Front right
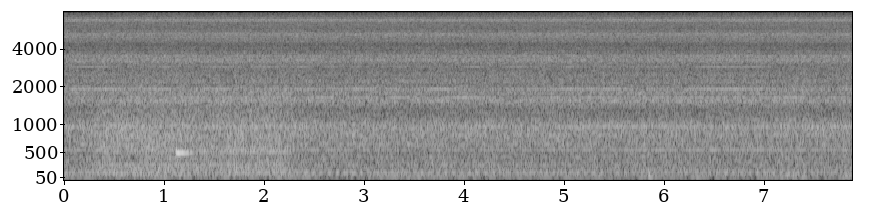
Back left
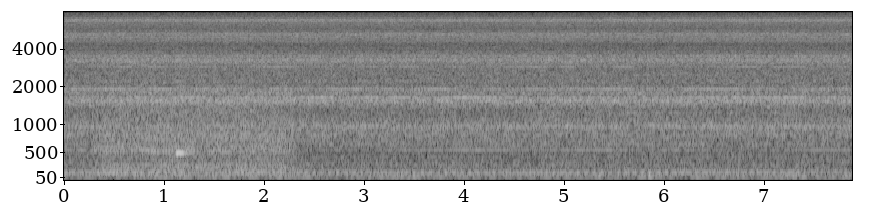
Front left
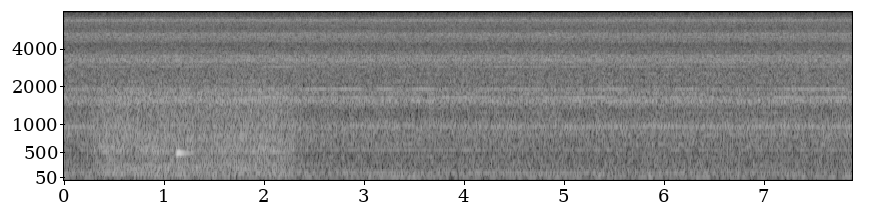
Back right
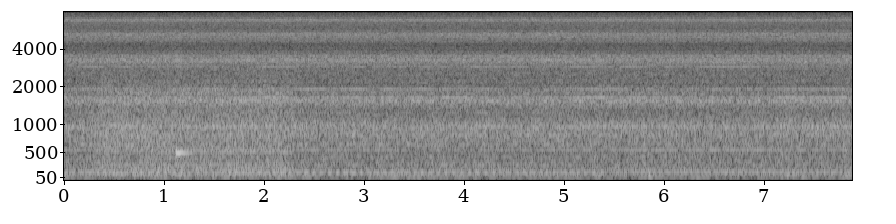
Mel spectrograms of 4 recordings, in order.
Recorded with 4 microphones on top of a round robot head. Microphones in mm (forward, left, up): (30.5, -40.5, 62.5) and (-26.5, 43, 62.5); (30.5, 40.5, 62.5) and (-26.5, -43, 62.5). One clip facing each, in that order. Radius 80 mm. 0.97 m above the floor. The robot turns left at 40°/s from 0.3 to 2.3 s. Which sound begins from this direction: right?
A cowbell, at 1.1 s.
